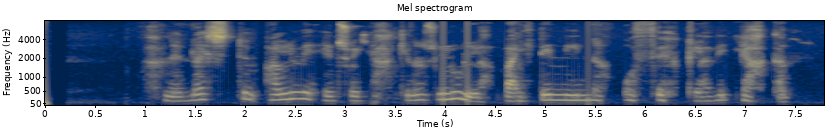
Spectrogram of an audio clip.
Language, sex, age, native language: Icelandic, female, 40-49, Icelandic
